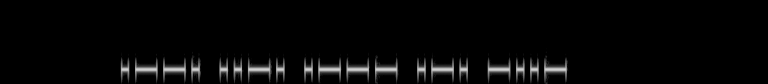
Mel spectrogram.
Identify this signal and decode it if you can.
Morse code, heard as a keyed tone, about 17 wpm, 700 Hz. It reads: PFJRX
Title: Code Groups - 5 Letters - 17wpm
